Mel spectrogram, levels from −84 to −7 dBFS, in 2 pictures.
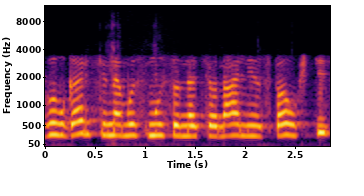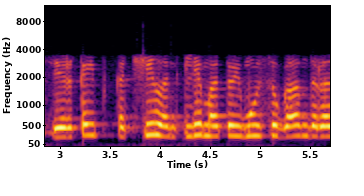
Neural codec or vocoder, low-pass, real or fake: none; 10.8 kHz; real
